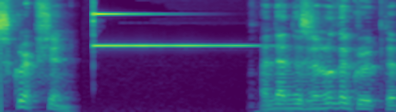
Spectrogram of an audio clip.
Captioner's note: ping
